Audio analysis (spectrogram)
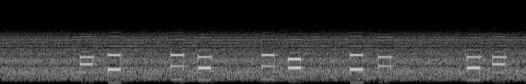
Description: DTMF, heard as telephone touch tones, dialled by hand, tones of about 120 ms, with phone line noise. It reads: 03 95 94 38 50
